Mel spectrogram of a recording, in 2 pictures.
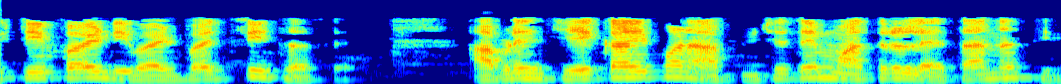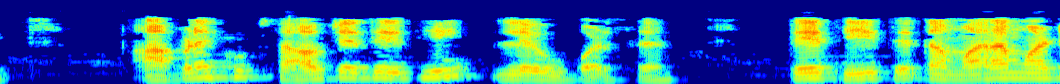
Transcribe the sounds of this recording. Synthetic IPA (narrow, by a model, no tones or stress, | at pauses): fʈifajɖiʋajɖ̚bad͡ʒsit̪ʰəʃe | a̰pəɽ̃ed͡ʒekajpəɳapjũt͡ʃʰet̪emat̪ɾəlɛt̪anət̪ʰḭ | a̰pəɽ̃ekʰubsawt͡ʃet̪̬it̪ʰileʋũpəɽʃe | t̪et̪ʰit̪et̪əmaɾamaʈ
